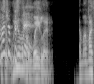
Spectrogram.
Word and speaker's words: Whelan: Is it Whelan or Whalen? Am I saying it right? Whelan or Whalen? I think Can it's y'all Whelan. check in my ear? Yeah, is it Whelan? Okay.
